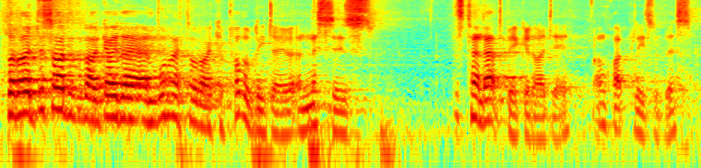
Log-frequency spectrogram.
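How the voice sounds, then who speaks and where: A man's voice: a little high, a little fast, slight background noise. A man giving a live lecture, wry and self-mocking, with rambling asides. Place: lecture hall. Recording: roomy hall reverb, faint ambience.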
